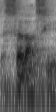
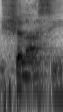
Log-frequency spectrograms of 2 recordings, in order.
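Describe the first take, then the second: First: The name begins with an s sound. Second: The name begins with a sh sound. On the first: "it's Selassie" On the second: "you might notice there's a sheen in there"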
